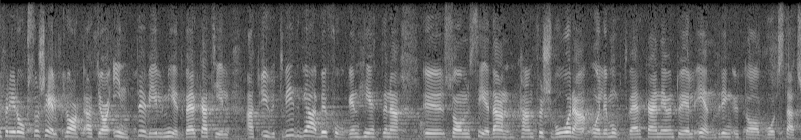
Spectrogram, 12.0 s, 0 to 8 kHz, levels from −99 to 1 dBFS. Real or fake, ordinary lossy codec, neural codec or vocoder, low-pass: real; none; none; none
